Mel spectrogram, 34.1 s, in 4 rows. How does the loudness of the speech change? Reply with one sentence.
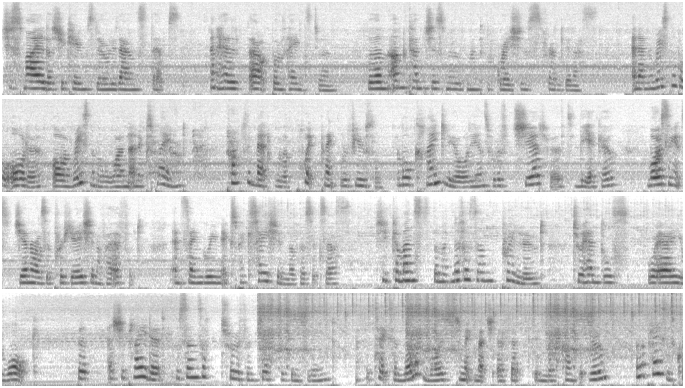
The loudness of the speech stays about the same.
